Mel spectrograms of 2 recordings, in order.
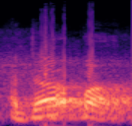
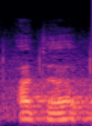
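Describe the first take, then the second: First: It is said in a louder, harder voice. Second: It is said in a lower, softer voice. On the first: It is how one speaks to other people. "Kalau sama orang lain kan" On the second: It shows humility toward one's parents. "kita turunin. Dilembutin, lebih lembut"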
